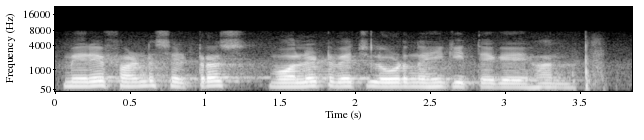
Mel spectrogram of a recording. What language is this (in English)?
Punjabi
